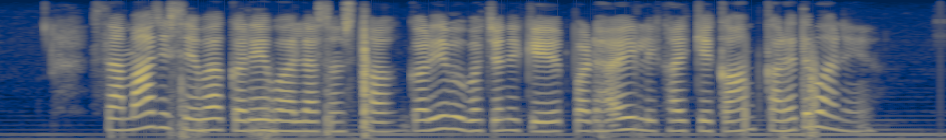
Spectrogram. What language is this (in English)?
Bhojpuri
